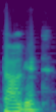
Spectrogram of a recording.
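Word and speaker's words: TRGT: this point of time the tool has been called trtt in short uh or pronounced as uh Target the Sab has been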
